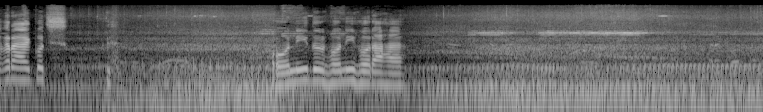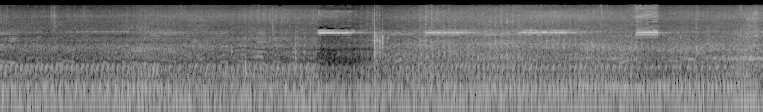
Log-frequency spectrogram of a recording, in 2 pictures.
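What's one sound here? Vehicles drive past on a busy road.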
